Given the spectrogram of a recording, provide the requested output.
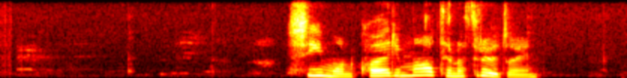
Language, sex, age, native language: Icelandic, female, 12, Icelandic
